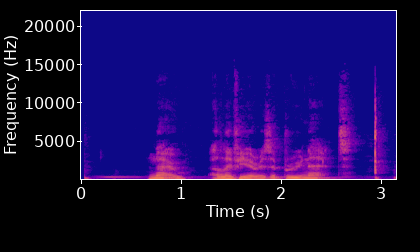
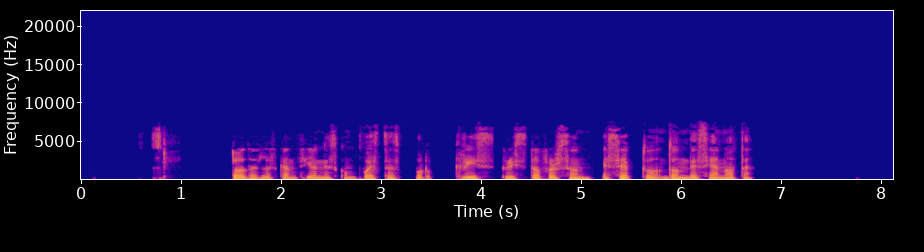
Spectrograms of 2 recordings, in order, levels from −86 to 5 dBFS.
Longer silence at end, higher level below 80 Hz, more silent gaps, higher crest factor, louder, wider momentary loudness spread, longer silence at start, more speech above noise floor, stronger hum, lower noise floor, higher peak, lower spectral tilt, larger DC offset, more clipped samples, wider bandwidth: second, 0.15 s vs 1.4 s; second, -64 dBFS vs -52 dBFS; second, none vs 1.02-1.49 s, 3.21-3.33 s, 3.53-3.74 s, 4.14-4.20 s, 5.14-5.20 s, 5.56-5.60 s; about the same, 26 dB vs 22 dB; second, -33 LUFS vs -23 LUFS; about the same, 12 LU vs 12 LU; second, 0.05 s vs 0.7 s; second, 24 dB vs over 68 dB; neither; second, -56 dBFS vs under -90 dBFS; second, -8 dBFS vs -2 dBFS; second, -5 dB/octave vs -7 dB/octave; neither; neither; first, 14 kHz vs 7.4 kHz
